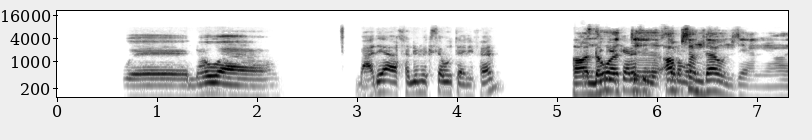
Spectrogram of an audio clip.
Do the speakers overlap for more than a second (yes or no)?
yes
